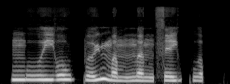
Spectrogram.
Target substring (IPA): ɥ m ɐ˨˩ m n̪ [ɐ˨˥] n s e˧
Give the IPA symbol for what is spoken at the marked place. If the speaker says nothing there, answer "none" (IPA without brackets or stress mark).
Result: ɐ˨˩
